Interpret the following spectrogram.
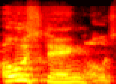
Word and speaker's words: Oosting: Oh, I keep mispronouncing your damn name. Nick Oosting.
